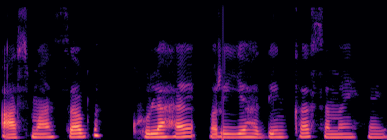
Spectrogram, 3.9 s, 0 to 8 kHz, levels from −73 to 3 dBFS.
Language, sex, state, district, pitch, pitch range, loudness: Hindi, female, Chhattisgarh, Sarguja, 195 Hz, 185-205 Hz, -21 LUFS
